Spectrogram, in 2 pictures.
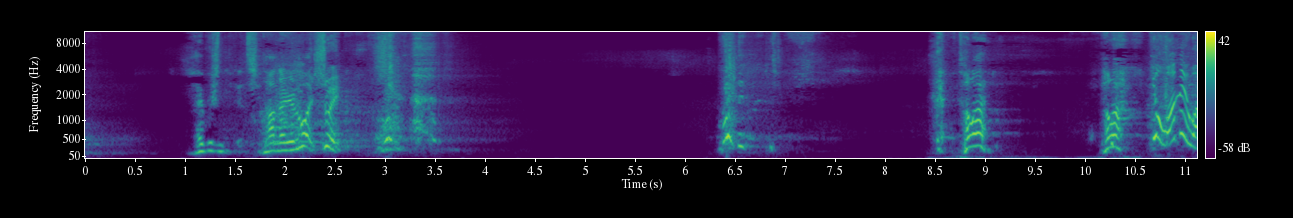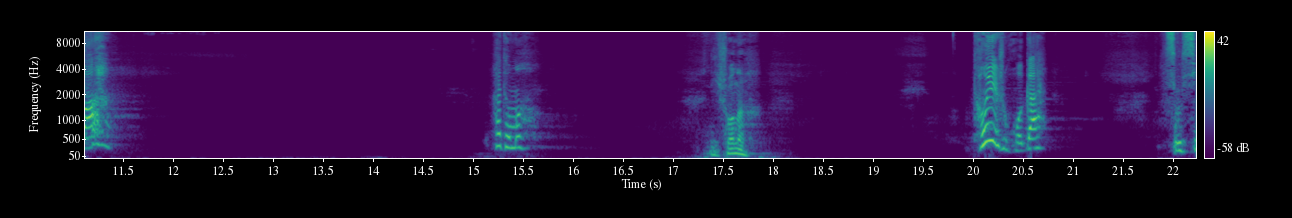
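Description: A young man answers with irritation, close by.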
